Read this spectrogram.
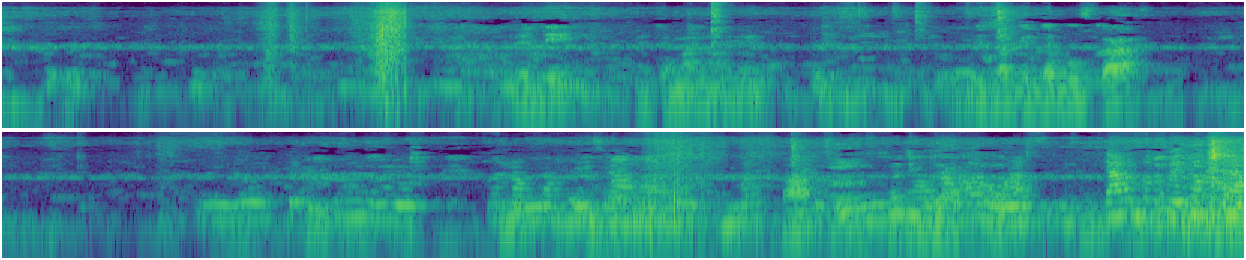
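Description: Several women and men talk and cry out close by.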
